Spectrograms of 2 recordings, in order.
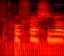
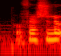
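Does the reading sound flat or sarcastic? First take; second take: flat; sarcastic. First: It is read in a flat tone. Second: It is read in a sarcastic tone. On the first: The speaker calls it right. "I hope that sounded more flat" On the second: The speaker calls it wrong. "my reading of your name sounded sarcastic"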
